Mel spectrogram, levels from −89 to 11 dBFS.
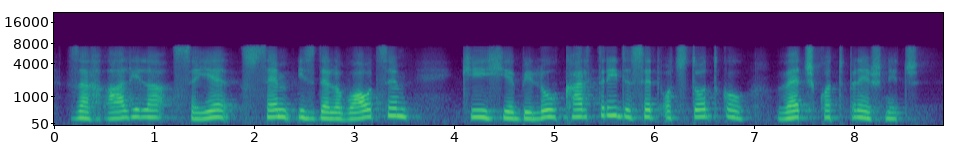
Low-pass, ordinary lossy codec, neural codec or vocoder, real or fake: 7.2 kHz; none; codec, 16 kHz, 0.3 kbps, FocalCodec; fake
